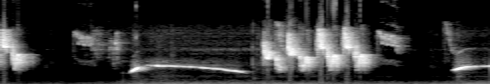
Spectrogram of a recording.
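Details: Bar-winged prinia fighting song to lure a kept bird into singing: long, slightly falling whistles alternate with a quick run of harsh, high chips.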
